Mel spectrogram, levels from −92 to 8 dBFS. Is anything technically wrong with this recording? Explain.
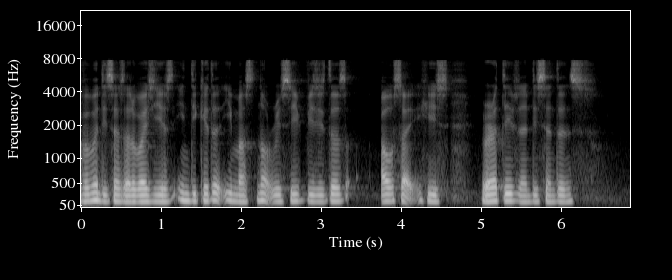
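No, nothing technically wrong can be heard in this speech recording. There is no fault here to point out or explain.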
